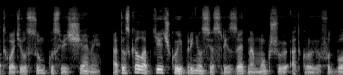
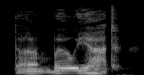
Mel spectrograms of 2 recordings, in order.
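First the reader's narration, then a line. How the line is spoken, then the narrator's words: Quiet, pained, distant. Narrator (Russian): Голос защитника звучал издалека тихо и болезненно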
